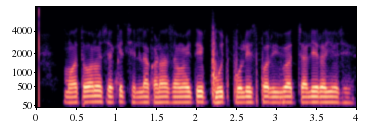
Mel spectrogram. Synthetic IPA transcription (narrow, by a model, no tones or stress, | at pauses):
məɦət̪ʋənũt͡ʃʰeket͡ʃʰelːaɡʱəɽ̃ãs̬əməjt̪ʰibud͡ʒ̪polispəɾʋiʋad̪̚t͡ʃaliɾəɦjot͡ʃʰe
